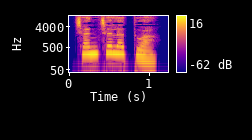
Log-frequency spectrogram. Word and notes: ಚಂಚಲತ್ವ: Kannada

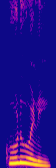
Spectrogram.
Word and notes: ಕೂಡುವಳಿ: kūḍuvaḷi

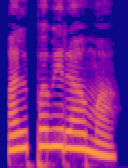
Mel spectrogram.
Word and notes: ಅಲ್ಪವಿರಾಮ: alpavirāma

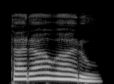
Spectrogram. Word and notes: ಥರಾವರಿ: Kannada

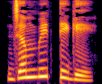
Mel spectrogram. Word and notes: ಜಂಬಿಟ್ಟಗೆ: jambiṭṭage

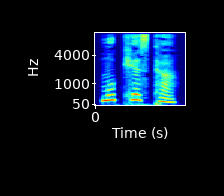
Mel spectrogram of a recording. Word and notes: ಮುಖ್ಯಸ್ಥೆ: mukhyasthe

